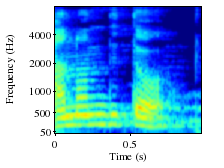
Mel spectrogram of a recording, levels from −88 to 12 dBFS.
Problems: none marked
